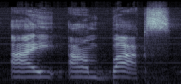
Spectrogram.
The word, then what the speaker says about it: IAMBAQX: I am Bax. It's spelled IAMBAQX.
